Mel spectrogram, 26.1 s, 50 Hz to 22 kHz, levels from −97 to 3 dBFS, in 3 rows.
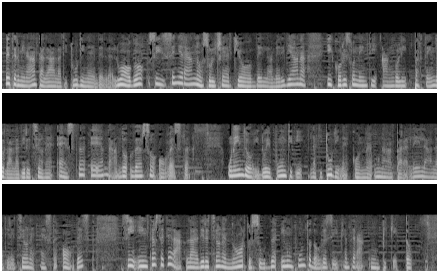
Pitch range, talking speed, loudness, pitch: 155-205 Hz, 110 wpm, -27 LUFS, 175 Hz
